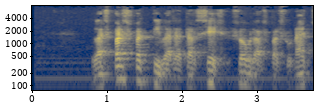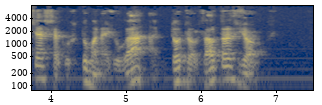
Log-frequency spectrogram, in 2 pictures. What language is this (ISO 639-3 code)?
cat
